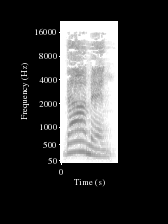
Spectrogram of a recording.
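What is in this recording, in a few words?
pronunciation "ramen", Japanese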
